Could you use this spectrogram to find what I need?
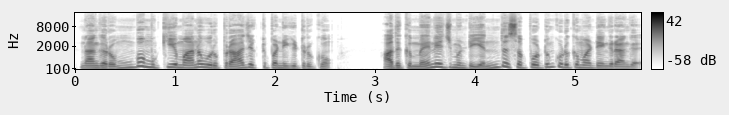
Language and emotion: Tamil, sad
